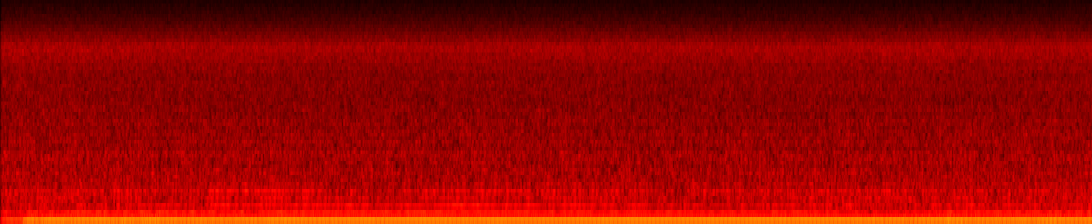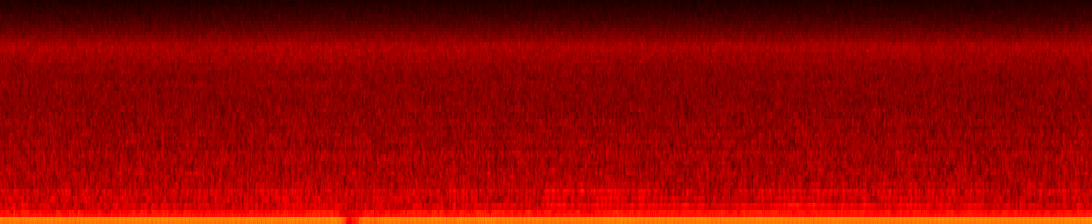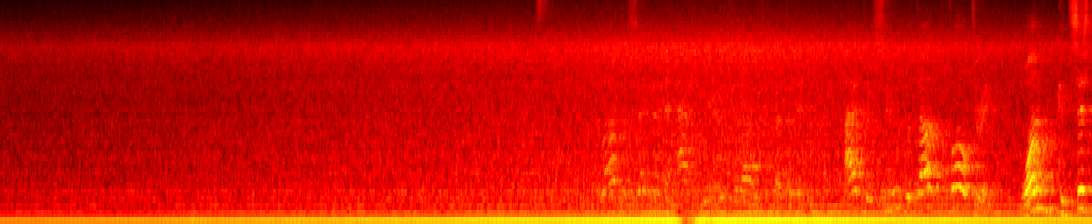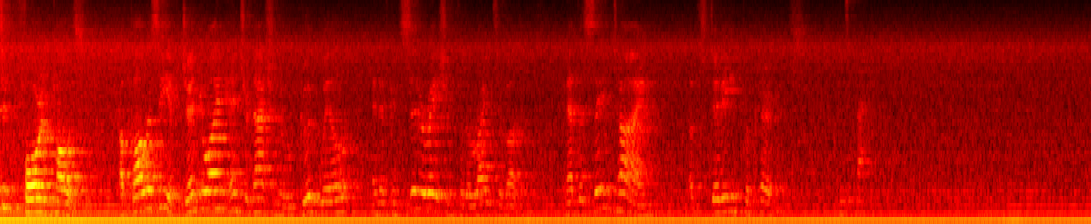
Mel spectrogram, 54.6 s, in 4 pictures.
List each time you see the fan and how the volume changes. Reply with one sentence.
You can hear the fan from 0.0 to 54.5 s, getting louder then quieter.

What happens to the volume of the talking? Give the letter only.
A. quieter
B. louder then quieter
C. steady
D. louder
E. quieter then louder
B.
